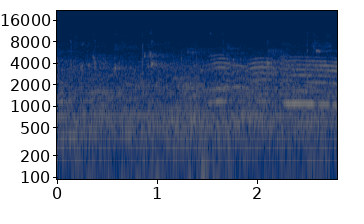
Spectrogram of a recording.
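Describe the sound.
A basketball is dribbled on a court during a game, with faint bouncing thuds under crowd noise and voices.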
